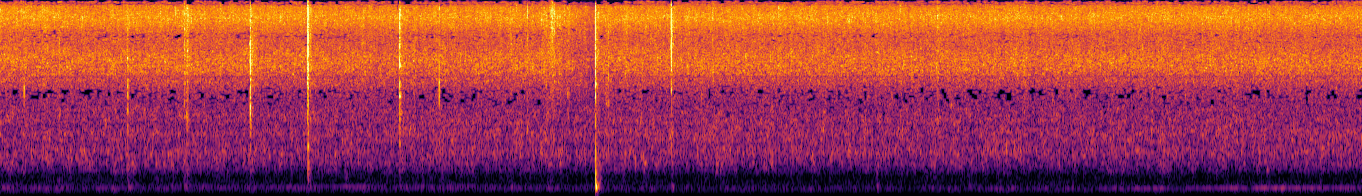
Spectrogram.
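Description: A steady faint outdoor hiss with scattered short knocks of hand digging tools chopping into soil, eight or so in the first half, the loudest about six seconds in.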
